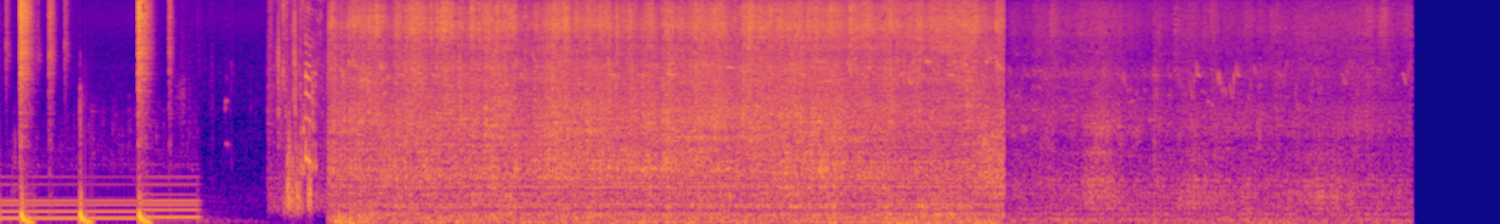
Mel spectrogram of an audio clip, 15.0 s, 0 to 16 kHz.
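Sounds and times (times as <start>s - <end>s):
low motor hum: 3.3s - 14.0s.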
